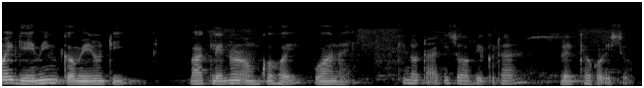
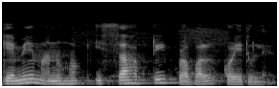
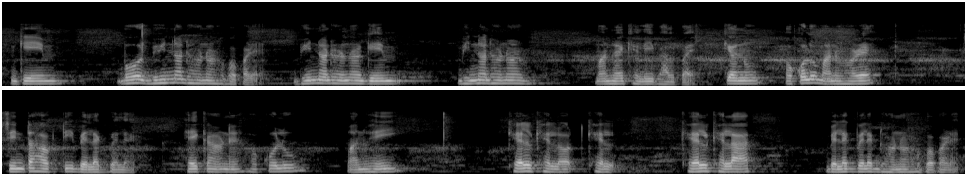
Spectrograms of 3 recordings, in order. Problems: none marked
